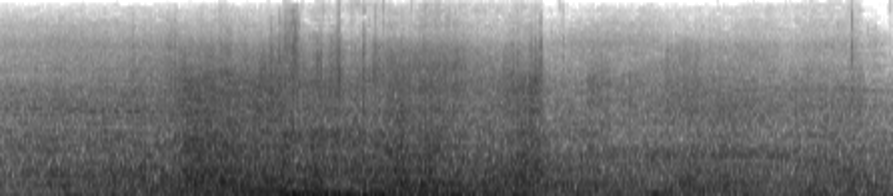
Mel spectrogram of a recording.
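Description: A loud blast booms and rolls away.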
